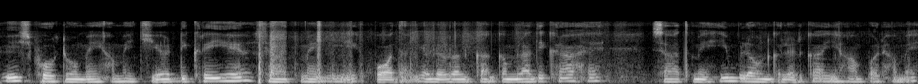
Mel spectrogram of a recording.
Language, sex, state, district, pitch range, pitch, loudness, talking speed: Hindi, male, Himachal Pradesh, Shimla, 120-150 Hz, 125 Hz, -17 LUFS, 195 wpm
